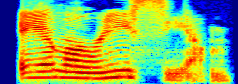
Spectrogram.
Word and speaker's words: americium: So it is americium.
